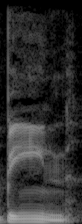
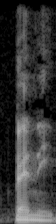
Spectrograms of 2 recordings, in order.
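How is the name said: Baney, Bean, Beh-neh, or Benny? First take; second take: Bean; Benny. First: The name is said like Bean. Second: The name is said like Benny. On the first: This is a common mistaken form. "As long as you don't say Al Del Bean" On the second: This is the speaker's own everyday form. "that's how I say it"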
